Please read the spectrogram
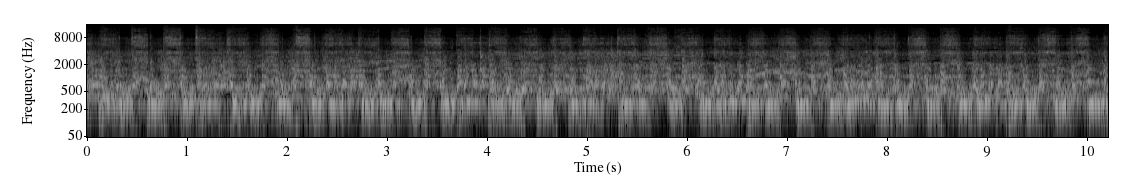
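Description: Brass band with trumpets playing a melody together with a group of Kerala chenda drums beating an even, driving rhythm, in a band-and-chenda fusion.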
